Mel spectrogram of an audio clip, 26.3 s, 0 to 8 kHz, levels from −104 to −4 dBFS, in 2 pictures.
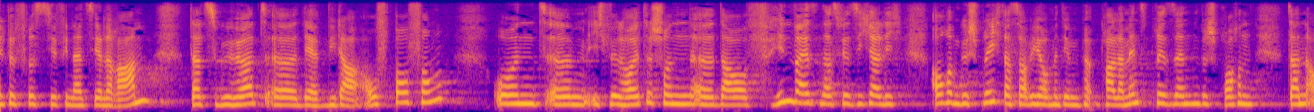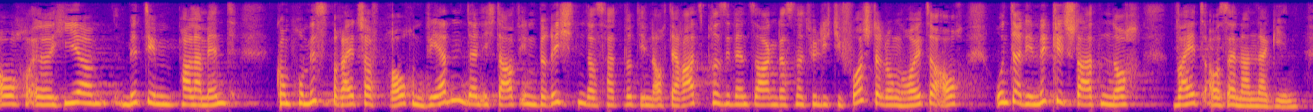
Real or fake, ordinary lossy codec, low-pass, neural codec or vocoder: real; none; 7.2 kHz; none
